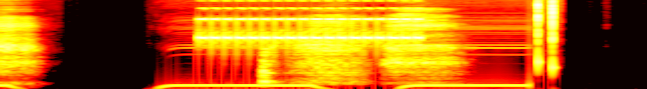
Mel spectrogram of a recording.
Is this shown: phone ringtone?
yes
